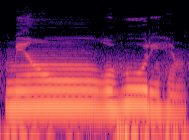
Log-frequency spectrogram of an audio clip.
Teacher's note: مزید ناک میں آواز لے کے جائیں گے، تھوڑے سے آپ کے لپس پرک اپ ہوں گے · Term: ہیوی اخفا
